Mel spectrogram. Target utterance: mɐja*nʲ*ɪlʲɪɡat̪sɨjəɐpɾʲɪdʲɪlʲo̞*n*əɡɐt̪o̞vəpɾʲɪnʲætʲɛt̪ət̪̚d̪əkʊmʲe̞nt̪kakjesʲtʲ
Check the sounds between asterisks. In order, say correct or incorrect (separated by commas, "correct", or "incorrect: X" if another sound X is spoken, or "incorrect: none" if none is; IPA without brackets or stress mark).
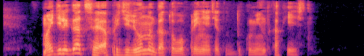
incorrect: dʲ, incorrect: nː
